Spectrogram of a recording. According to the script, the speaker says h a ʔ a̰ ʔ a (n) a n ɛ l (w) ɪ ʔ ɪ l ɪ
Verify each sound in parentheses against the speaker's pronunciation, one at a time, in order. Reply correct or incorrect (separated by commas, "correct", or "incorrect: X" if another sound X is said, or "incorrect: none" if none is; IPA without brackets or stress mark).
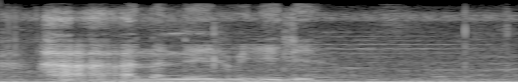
correct, correct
